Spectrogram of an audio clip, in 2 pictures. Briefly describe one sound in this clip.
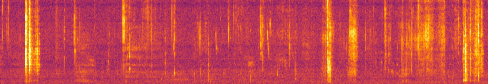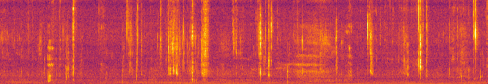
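Crisp food crunches and crackles in bites close by.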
